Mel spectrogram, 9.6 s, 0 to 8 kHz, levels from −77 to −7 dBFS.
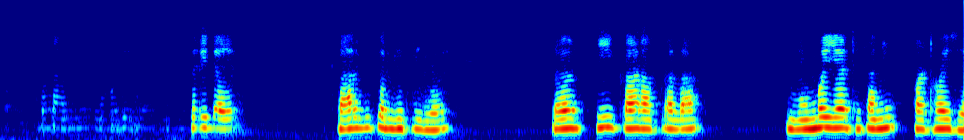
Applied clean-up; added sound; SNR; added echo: neural mask model DeepFilterNet 3.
